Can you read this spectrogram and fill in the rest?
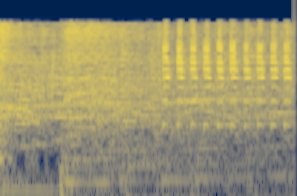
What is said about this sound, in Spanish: Un aplauso, por favor, el primer aplauso del año.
